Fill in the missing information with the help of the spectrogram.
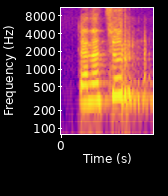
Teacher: জিভের মাথাটা যেহেতু কাঁপছে, তাহলে কিসের কারণে কাঁপছে? র এর কারণে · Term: কম্পনজাত ধ্বনি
